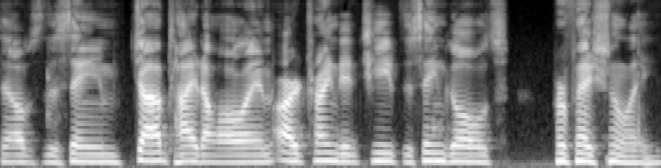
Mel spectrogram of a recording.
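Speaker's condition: Cerebral palsy; gets around pretty well

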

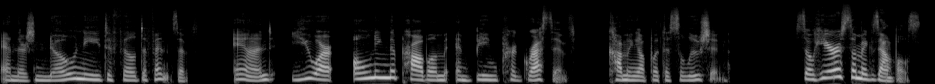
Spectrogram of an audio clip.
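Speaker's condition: No condition

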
